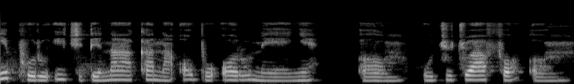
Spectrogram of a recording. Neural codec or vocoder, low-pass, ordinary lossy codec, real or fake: none; 7.2 kHz; none; real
